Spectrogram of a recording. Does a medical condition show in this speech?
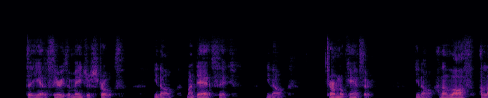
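No.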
